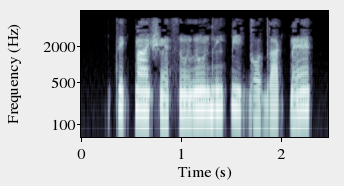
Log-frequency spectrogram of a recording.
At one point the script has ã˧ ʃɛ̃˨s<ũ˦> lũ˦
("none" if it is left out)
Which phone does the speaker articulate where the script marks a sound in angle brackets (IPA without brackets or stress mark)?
ũ˧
